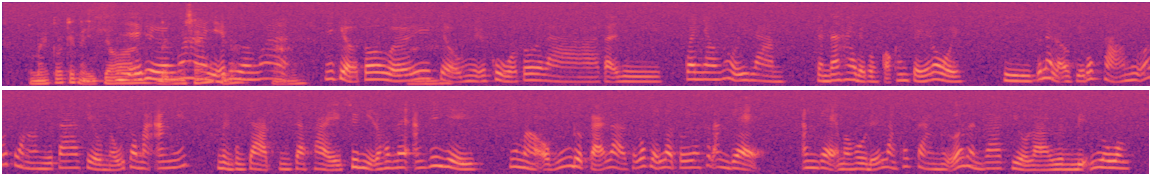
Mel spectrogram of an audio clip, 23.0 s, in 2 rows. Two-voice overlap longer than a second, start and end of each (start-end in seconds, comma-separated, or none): 1.1-2.9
